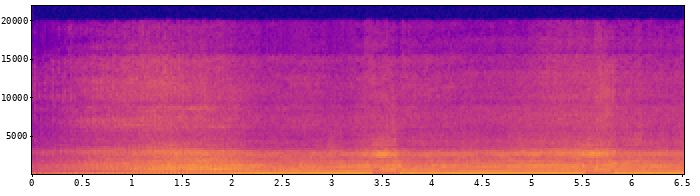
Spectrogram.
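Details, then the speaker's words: 2020 Moto Guzzi V85TT V-twin, parked in a showroom 5 years, stationary throttle revs: pitch climbs cleanly in steps with brief lifts, firing smooths toward redline after lumpy idle; healthy engine. "So, you'll notice how it kind of smooths out the closer you get to red line."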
